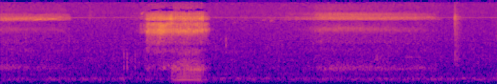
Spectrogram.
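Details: Sleeping Boston Terrier snoring, recorded with a Flip Video camera: loud, hissing, rough breath noises from a small flat-faced dog, with one harsher burst.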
